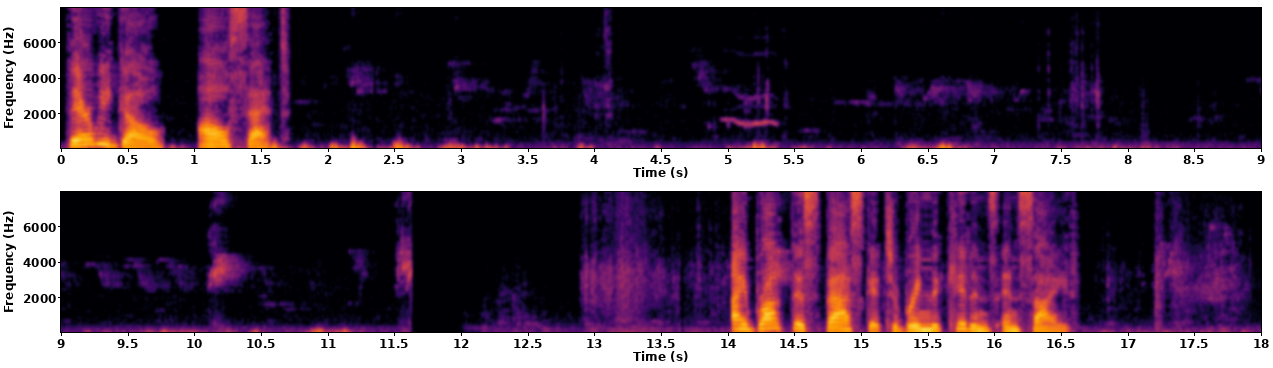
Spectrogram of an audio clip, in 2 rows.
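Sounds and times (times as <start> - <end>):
bird chirps: 1.8 - 7.8, 8.4 - 11.6
bird warbling call: 4.8 - 5.5.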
